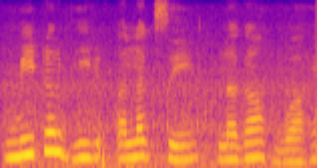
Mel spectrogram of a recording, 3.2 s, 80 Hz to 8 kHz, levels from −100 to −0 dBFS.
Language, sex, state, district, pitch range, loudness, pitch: Hindi, female, Punjab, Fazilka, 195-230 Hz, -15 LUFS, 210 Hz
